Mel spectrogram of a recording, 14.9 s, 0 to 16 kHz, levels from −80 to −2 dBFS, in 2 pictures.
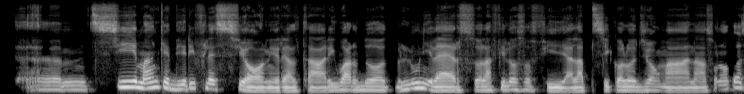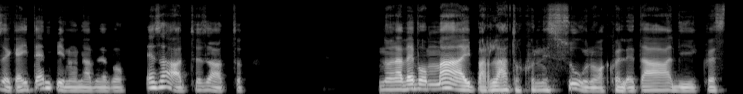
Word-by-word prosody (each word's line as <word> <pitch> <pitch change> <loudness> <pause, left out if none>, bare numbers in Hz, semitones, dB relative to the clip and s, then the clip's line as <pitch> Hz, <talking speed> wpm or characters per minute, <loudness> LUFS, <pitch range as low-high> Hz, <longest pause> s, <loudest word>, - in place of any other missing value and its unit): Uhm, 120 -1 -6
sì, 195 - +3
ma 165 -3 +5
anche 180 -2 +2
di 130 0 -1
riflessioni, 135 - +1
in 90 - +1
realtà, 90 -1 -1
riguardo 105 0 -1
l'universo, 105 - 0
la 105 - 0
filosofia, 105 -6 -3
la 90 +1 0
psicologia 100 +1 -3
umana. 90 -2 -2
Sono 125 +8 -7
cose, 175 - -2
che 95 - -2
ai 110 - -1
tempi 140 - -1
non 95 -1 -3
avevo 90 0 -5
esatto, 175 - 0
esatto. 110 -6 -4 1.4
Non 125 0 0
avevo 140 +2 +5
mai 135 -5 +7
parlato 105 +1 +1
con 105 +2 -8
nessuno 105 - -2
a - - -2
quell'età, 105 +4 0
di 95 -2 -2
questo 100 +2 -6
105 Hz, 135 wpm, -23 LUFS, 95-125 Hz, 1.4 s, mai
